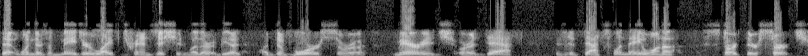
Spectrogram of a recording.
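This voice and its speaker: Using a normal speaking voice with an American accent, a man talks at a moderate pace in a medium pitch with lively intonation. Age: 50s. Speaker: adoptee advocate, business executive. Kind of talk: radio interview.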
